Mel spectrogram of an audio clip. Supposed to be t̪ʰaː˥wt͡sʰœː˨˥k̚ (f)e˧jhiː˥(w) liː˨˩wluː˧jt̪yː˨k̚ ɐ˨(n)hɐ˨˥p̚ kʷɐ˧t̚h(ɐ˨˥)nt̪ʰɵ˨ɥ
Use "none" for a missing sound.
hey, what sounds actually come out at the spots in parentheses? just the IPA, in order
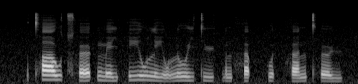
m, w, n, ɐ˨˥

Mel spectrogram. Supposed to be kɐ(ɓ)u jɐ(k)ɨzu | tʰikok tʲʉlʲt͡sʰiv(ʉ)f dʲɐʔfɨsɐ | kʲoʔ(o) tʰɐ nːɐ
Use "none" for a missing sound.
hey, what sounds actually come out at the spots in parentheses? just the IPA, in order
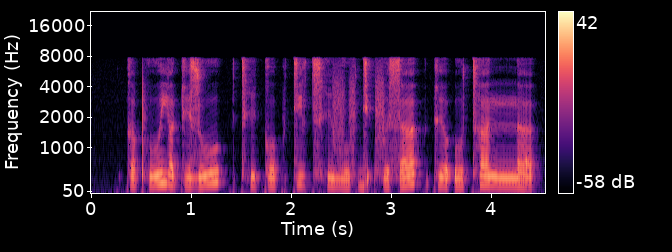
pʰ, kʲ, u, u

